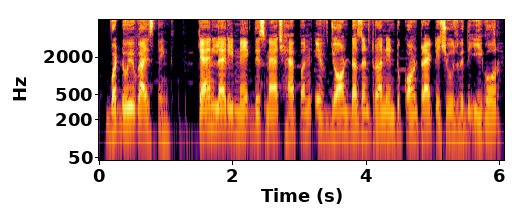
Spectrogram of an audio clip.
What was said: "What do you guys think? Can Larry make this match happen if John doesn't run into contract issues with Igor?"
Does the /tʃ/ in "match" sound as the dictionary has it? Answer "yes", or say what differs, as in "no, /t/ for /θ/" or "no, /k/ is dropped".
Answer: yes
